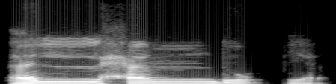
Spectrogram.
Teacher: Salah satu sifatnya huruf lam ini namanya at-tawassut. Dia pertengahan. Mengalir sebagian suara. Ya. Tidak syiddah, ya tidak ditahan sama sekali ya sehingga tidak mengalir.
